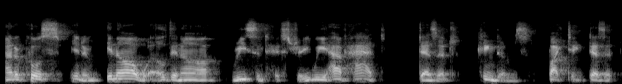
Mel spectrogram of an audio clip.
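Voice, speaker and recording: A man's voice: fairly low pitch, moderate pace, husky. A middle-aged man speaking as a podcast guest in an emphatic literary discussion, repeating phrases and posing rhetorical questions, on a dull recording. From South Africa. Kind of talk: animated conversational literary discussion.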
